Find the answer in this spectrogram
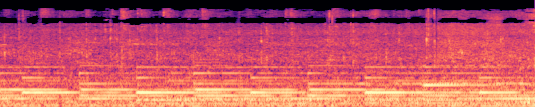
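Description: Background music: a soft instrumental melody of held notes that change every half second or so.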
